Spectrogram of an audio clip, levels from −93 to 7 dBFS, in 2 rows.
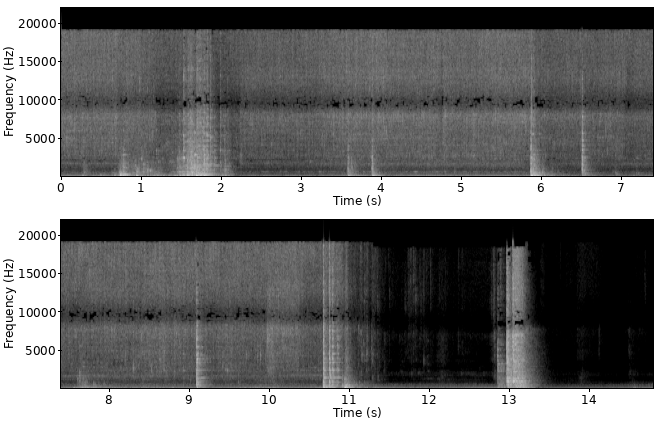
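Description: A recording of sounds that, from 11.29 to 13.2 s, turns slightly slow and sags in pitch by about 1.5 semitones. This is a wrong sample rate fault: the audio plays back at 0.919 of its proper speed without resampling, which fits 48 kHz material being clocked out at 44.1 kHz, so tempo and pitch drop together.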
